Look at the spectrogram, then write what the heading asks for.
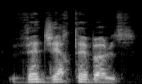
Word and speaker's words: vegetables: He asked what kind of vegetables we grew in Australia, except he pronounced it vegetables. Yes, four syllables, which I realized I actually preferred.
